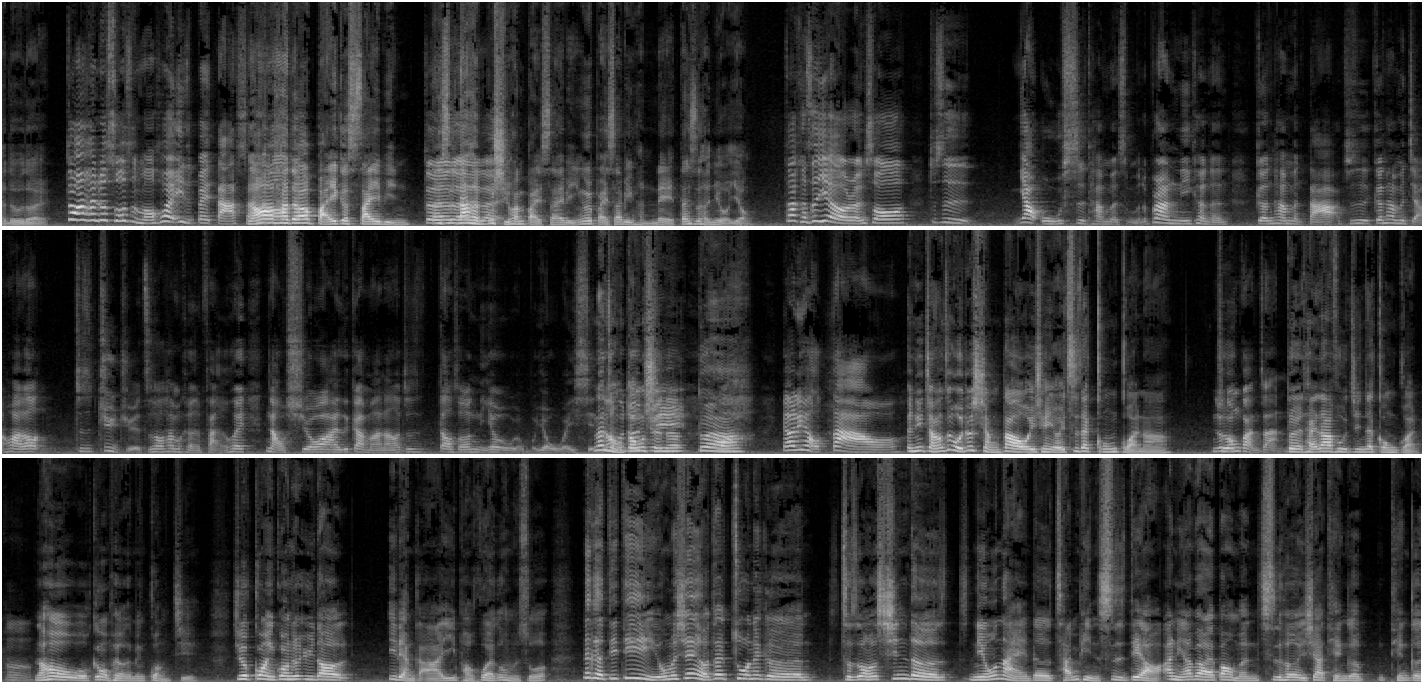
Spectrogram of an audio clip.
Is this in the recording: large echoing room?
no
